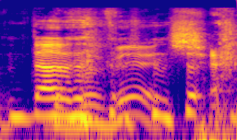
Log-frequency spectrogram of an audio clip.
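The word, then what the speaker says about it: The VVitch: The Witch is my number three. – Oh, you're pronouncing it wrong. – The Vavitch.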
